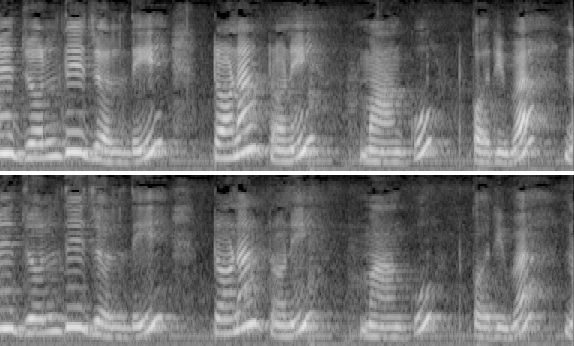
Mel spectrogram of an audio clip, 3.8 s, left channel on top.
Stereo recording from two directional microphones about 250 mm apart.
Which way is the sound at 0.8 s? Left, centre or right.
Left.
